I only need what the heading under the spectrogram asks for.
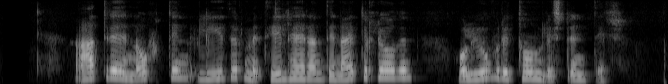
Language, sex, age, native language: Icelandic, female, 50-59, Icelandic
